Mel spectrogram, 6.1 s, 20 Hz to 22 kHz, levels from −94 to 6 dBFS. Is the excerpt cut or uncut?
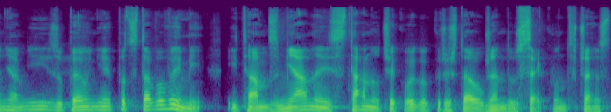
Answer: cut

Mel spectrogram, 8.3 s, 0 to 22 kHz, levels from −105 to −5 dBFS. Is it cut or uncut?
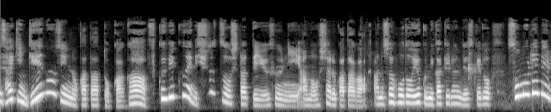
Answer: cut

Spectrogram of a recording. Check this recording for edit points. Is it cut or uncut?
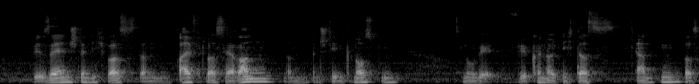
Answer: uncut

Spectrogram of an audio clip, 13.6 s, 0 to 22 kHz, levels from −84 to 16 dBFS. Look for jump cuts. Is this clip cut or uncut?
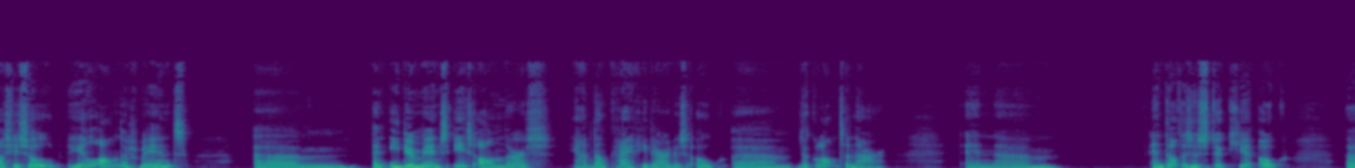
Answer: uncut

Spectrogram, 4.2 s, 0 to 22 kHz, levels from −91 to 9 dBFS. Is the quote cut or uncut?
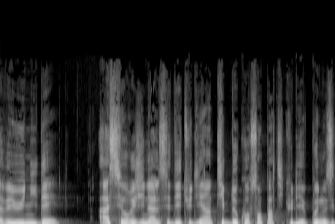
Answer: uncut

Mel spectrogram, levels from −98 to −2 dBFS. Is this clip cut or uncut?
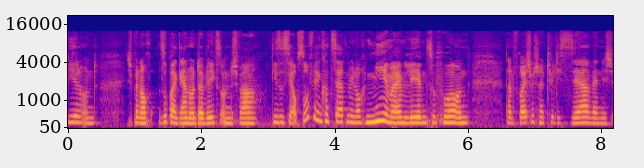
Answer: uncut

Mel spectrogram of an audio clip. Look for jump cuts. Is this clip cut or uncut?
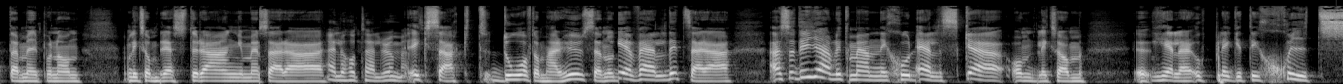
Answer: cut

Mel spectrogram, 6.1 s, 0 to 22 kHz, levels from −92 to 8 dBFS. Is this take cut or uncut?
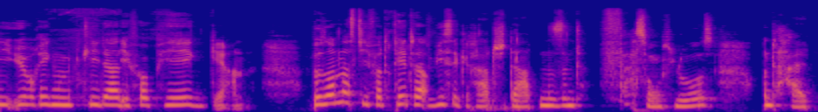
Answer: cut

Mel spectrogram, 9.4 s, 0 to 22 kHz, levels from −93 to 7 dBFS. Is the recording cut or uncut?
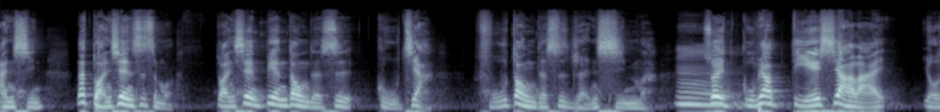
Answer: uncut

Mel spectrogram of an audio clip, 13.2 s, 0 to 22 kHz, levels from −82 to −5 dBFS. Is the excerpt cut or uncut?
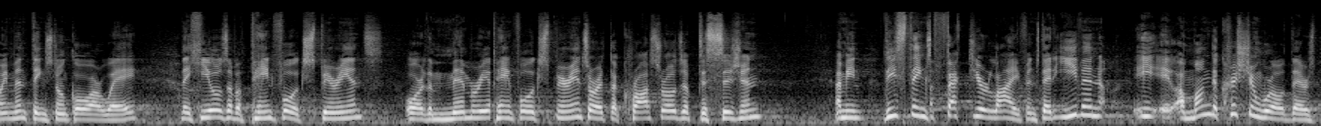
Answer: cut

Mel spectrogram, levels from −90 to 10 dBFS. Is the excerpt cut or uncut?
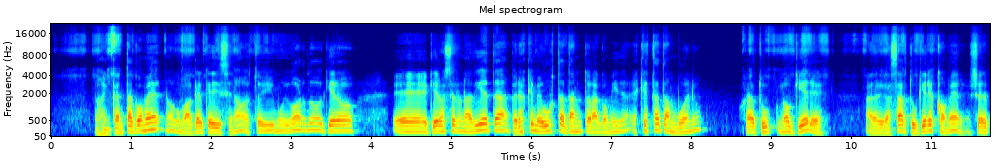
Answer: uncut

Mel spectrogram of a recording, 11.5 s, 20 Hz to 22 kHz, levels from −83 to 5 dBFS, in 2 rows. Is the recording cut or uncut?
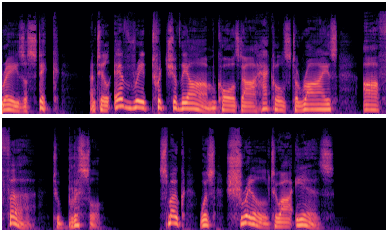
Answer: uncut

